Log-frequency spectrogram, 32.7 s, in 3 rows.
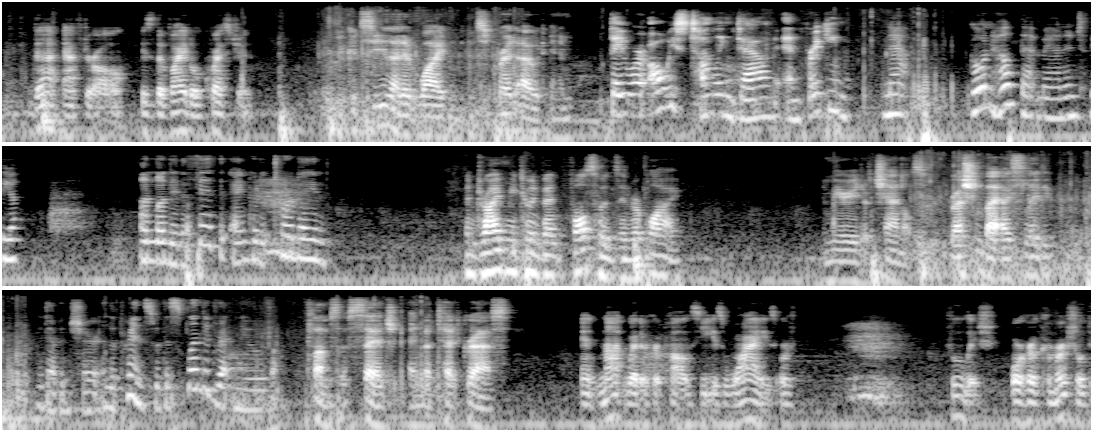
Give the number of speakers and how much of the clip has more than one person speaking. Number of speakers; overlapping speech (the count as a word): six, no overlap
